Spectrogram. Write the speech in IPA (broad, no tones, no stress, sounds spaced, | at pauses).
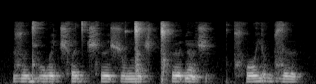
z u d j u w ə t͡ʃʰ ə d t͡ʃʰ ɘ ʃ o ŋ͡ǀ ə̃ ʃ ǀʰ ø ɗ ə̃ ʃ | t͡sʰ o j ø b z ɘ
